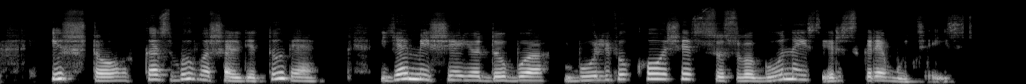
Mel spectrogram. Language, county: Lithuanian, Panevėžys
